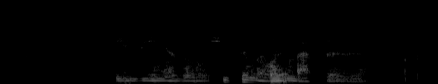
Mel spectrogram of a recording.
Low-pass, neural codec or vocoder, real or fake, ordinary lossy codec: 3.6 kHz; codec, 44.1 kHz, 3.4 kbps, Pupu-Codec; fake; MP3, 16 kbps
